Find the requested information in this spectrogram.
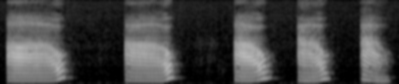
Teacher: The tip of your tongue is relaxed and touching behind the lower front teeth. Your tongue moves from front low, ah, to back high, oh, in a very big movement. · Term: ow sound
